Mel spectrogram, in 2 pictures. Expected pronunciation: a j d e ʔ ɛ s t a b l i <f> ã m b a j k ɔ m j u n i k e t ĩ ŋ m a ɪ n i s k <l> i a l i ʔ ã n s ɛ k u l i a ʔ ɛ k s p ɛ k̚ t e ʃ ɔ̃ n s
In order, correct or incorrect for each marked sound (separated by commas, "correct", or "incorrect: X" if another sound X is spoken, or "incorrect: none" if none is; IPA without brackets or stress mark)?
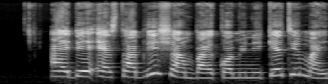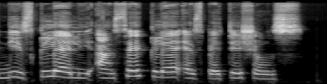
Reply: incorrect: ʃ, correct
